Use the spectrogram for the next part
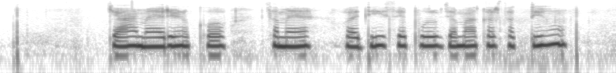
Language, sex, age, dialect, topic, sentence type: Hindi, female, 18-24, Garhwali, banking, question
